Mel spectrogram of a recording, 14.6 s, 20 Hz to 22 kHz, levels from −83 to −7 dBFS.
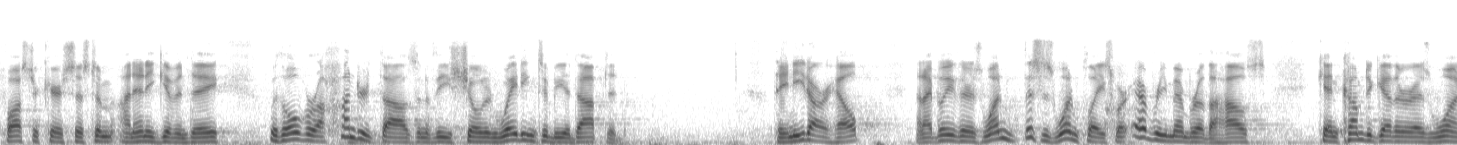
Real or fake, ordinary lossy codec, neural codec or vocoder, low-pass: real; Opus, 24 kbps; none; 7.2 kHz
